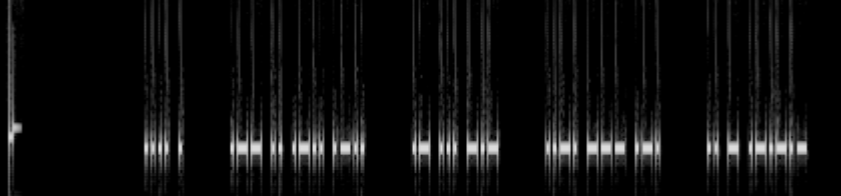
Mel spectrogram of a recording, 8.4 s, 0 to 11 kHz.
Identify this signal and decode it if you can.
Morse code, heard as a keyed tone, about 36 wpm, 700 Hz. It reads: HE WILL ASK FOR IT.
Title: 2x Word-Spacing - Sentences from Top 200 Words - 35wpm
